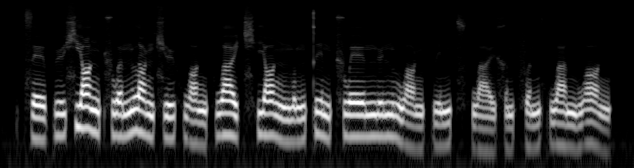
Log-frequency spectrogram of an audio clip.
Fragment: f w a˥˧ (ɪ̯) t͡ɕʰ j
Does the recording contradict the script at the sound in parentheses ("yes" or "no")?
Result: no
